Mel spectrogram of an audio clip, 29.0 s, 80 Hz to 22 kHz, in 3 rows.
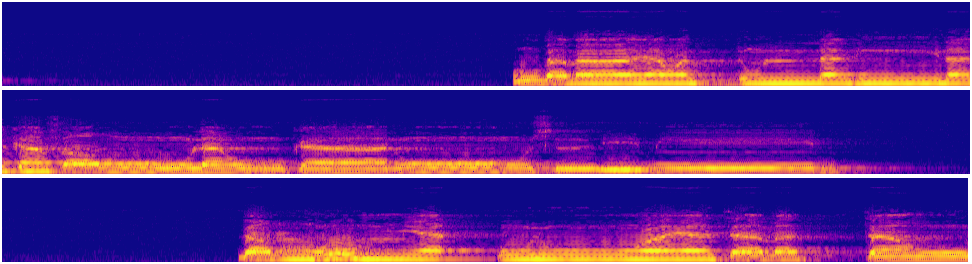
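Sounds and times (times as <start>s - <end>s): man reciting melodically: 5.1s - 18.4s, 21.7s - 29.0s.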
